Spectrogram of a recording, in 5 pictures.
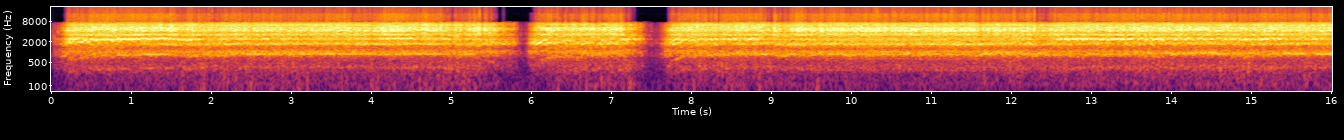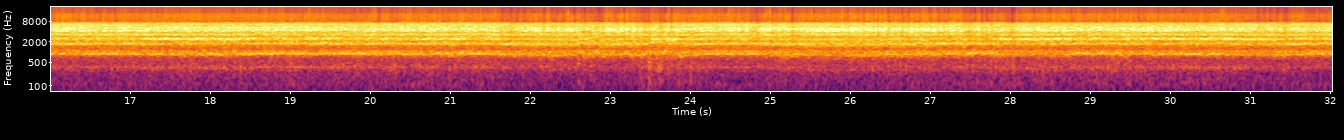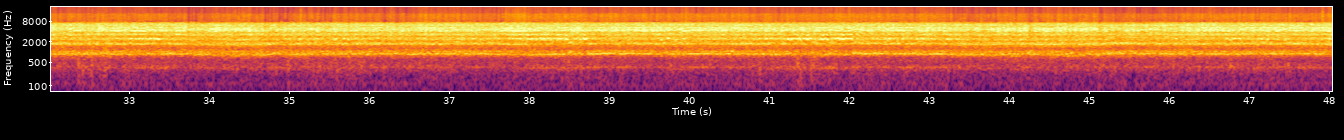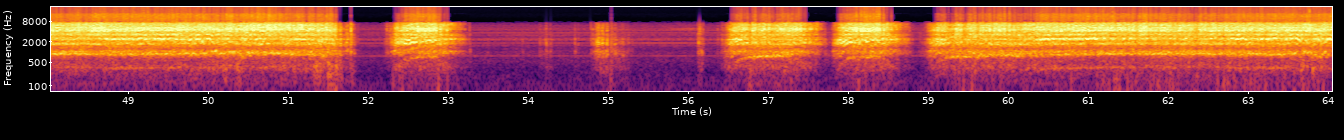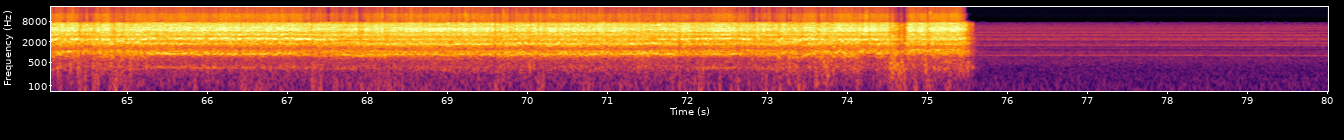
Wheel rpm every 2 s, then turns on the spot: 180, 230, 170, 140, 210, 210, 210, 220, 220, 230, 230, 200, 220, 210, 220, 220, 230, 220, 230, 230, 220, 230, 220, 240, 220, 170, 40, 10, 80, 120, 220, 220, 200, 210, 210, 210, 210, 140, 0, 0.
54-56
